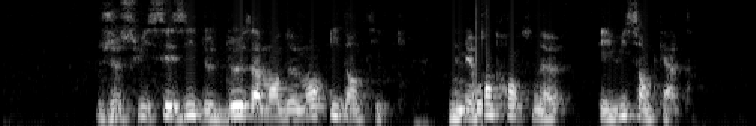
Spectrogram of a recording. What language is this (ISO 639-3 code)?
fra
